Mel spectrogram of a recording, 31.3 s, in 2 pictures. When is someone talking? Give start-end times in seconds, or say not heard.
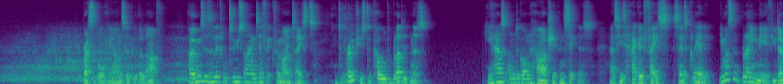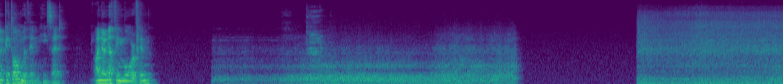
1.6-8.6, 9.7-16.9, 17.6-18.6.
